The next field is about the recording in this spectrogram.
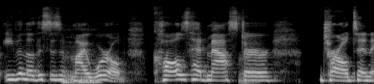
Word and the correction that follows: Charleston: and says, did I say that right? Headmaster Charleston. – I think you forgot the S. – Is it Charleston? – Sorry, guys.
